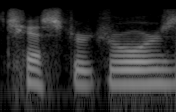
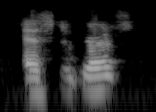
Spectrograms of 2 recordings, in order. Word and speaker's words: chest of drawers: Talking about mispronouncing things, I forget how the proper way to say Chester drawers is. Chesterfield. did. Chest of drawers.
